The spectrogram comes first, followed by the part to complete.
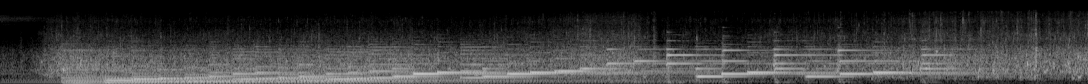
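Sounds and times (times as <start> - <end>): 
flowing water rushing: 0.0 - 10.8
bright melodic tune in stepped and plinking notes: 0.7 - 9.8.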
